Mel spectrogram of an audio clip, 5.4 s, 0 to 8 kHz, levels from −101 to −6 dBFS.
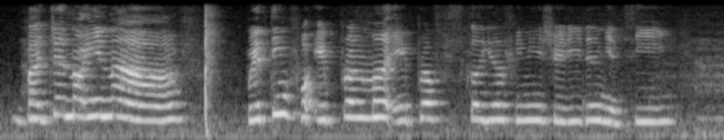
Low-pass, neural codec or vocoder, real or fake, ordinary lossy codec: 7.2 kHz; none; real; none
